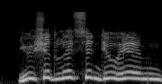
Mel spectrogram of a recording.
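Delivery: high, otherworldly, ethereal voice. Voicing a voice speaking from nothing in the game: ethereal voice. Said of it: "says the ethereal voice from nothing".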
